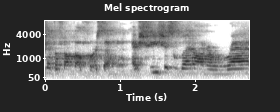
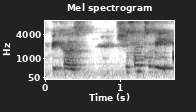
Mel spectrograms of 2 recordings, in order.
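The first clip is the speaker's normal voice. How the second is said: ordinary delivery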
